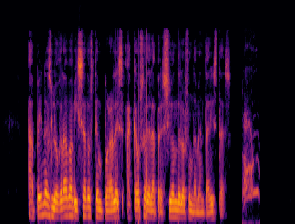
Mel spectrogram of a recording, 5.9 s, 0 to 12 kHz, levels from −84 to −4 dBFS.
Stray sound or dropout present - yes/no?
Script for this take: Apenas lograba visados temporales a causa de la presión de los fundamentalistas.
yes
